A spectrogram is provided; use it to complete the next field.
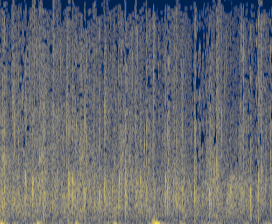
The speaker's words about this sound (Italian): Io farei innanzitutto un applausone a tutti gli artisti che sono esibiti oggi, sì, che sono stati veramente bravissimi.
